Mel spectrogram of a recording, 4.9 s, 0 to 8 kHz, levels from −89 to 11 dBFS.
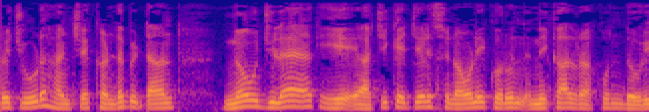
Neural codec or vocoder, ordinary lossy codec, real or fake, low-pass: none; none; real; 7.2 kHz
